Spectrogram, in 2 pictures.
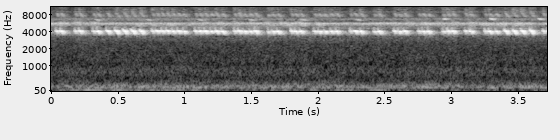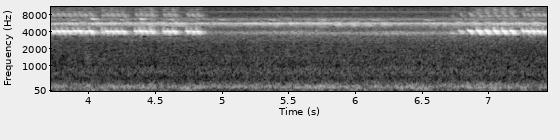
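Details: Autumn insects singing for a sleep recording: fast pulsing high chirps run for about five seconds, drop away to a steady thin trill, then return near the end; soft low hum beneath.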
